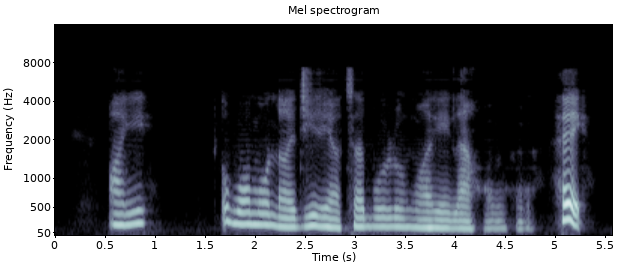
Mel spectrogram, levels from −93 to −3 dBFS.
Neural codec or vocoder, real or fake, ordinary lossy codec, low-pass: codec, 16 kHz, 1 kbps, FunCodec, trained on LibriTTS, 50 frames a second; fake; none; 7.2 kHz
